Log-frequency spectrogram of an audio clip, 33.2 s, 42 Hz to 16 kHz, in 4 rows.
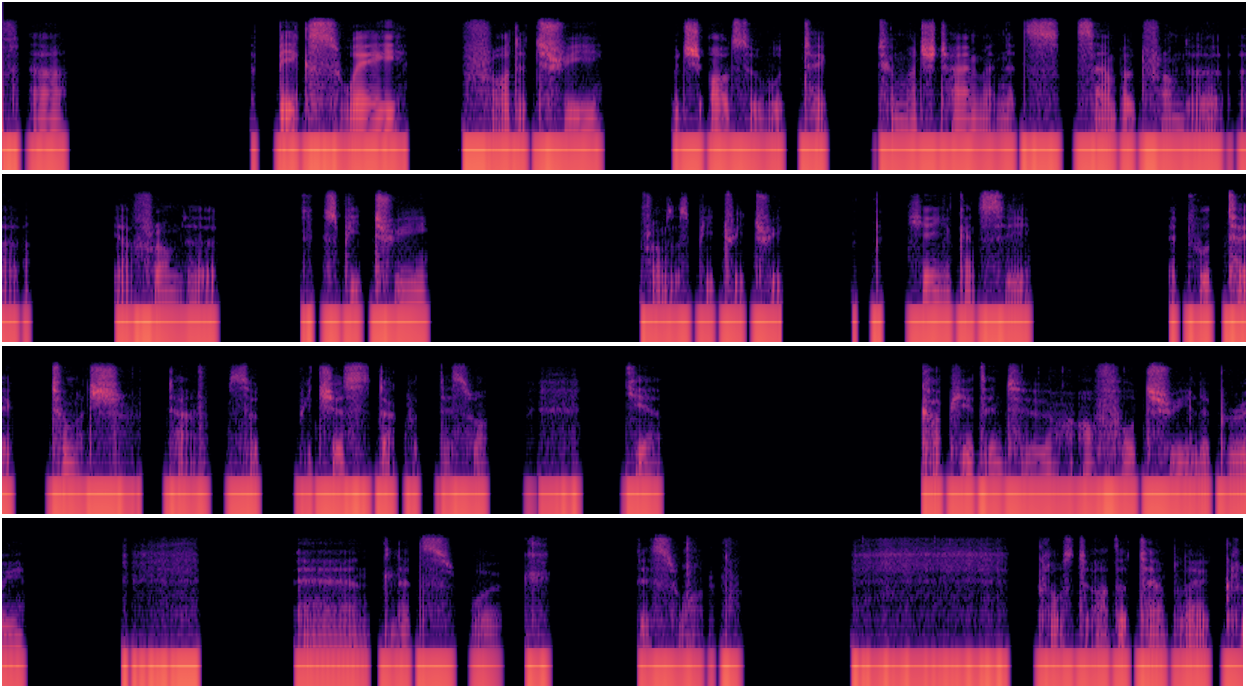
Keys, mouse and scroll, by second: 13.4 F11, 13.5 F10, 13.8 right click, 14.2 scroll down 1, 14.4-15.6 right drag, 15.8 click, 15.8 F10, 17.1 right click, 18.5-33.1 drag.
